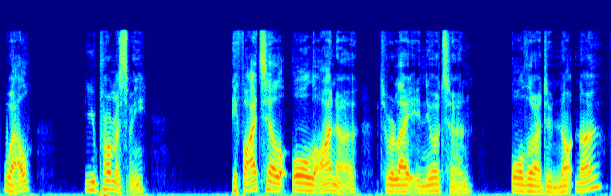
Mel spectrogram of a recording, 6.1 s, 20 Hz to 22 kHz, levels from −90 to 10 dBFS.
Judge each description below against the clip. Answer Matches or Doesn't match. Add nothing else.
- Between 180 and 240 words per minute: Matches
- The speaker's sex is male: Matches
